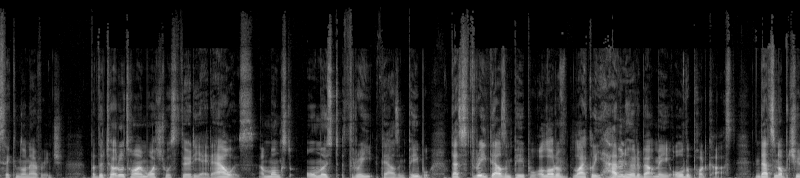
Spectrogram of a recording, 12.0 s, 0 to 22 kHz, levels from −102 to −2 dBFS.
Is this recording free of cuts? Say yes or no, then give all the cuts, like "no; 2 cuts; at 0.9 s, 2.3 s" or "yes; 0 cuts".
no; 1 cut; at 8.5 s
